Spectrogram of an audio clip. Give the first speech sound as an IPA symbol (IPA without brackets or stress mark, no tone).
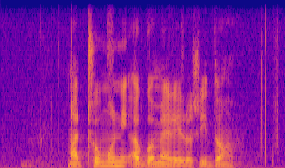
m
